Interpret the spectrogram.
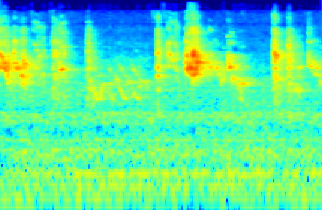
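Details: Budgerigar warbling: rapid, scratchy chirps slide up and down, with one brighter squeaky note standing out near the middle.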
